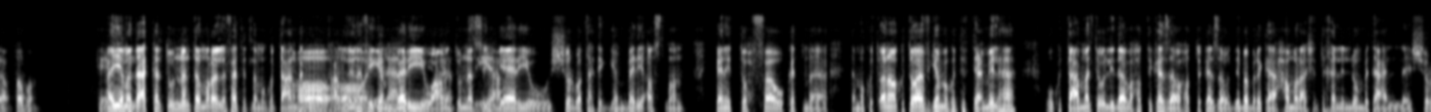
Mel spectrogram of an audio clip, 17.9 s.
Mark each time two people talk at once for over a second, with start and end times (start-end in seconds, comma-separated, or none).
3.6-6.3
